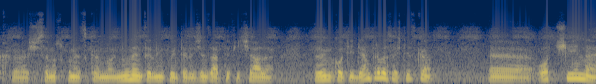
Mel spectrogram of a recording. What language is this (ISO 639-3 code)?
ron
